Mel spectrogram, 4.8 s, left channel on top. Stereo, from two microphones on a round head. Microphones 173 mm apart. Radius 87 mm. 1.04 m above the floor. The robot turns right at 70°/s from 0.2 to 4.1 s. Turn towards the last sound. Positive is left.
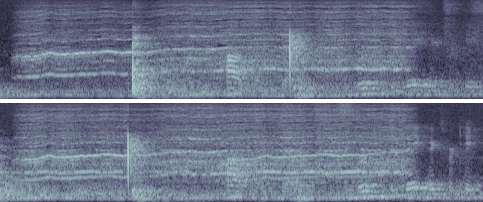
turn(degrees=-120)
